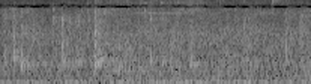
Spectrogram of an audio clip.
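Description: Cavalry horses' hooves clip-clopping on stone paving, a few irregular strikes over a steady low rumble.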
